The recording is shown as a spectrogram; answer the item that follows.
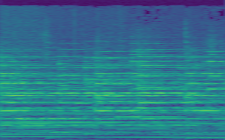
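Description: Church bells ringing at midnight: a steady wash of many overlapping ringing tones.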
